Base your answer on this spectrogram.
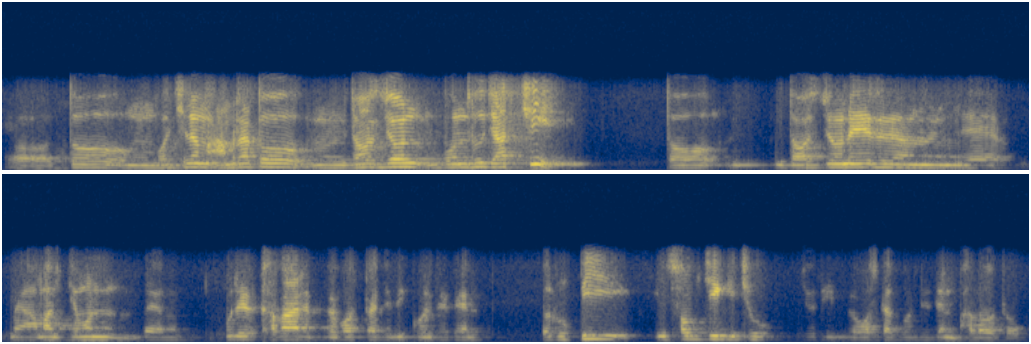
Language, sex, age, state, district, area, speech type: Bengali, male, 60+, West Bengal, Purulia, rural, conversation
